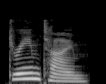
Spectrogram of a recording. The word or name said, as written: dreamtime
